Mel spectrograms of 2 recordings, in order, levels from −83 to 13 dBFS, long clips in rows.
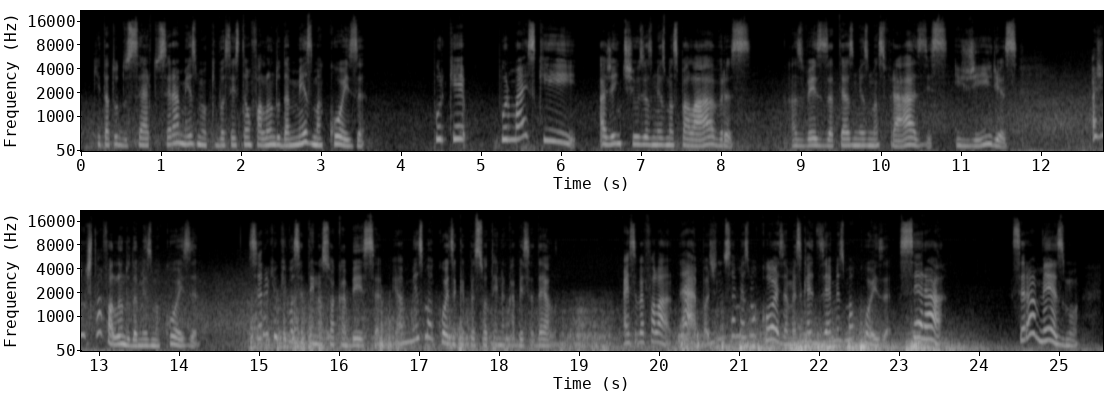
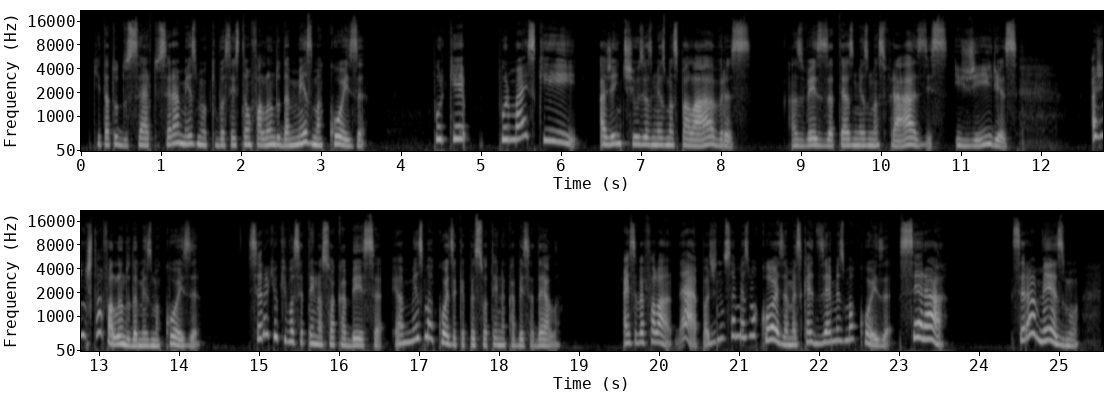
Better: second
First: rain or running water; very loud; throughout; 1 dB above the speech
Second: none

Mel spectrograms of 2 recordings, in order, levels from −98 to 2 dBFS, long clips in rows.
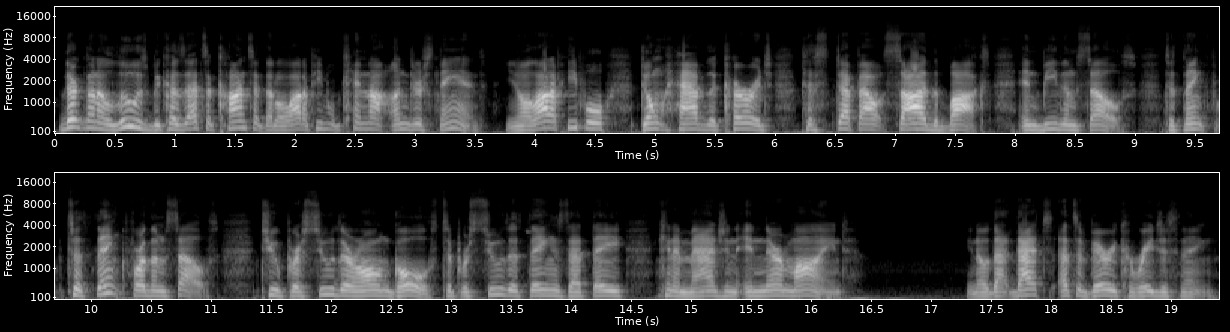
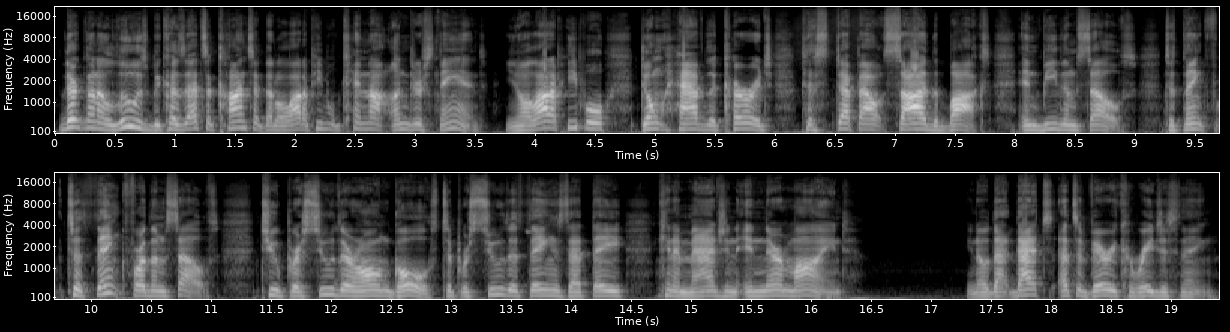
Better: second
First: muffled; very; fading above 1.5 kHz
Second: none

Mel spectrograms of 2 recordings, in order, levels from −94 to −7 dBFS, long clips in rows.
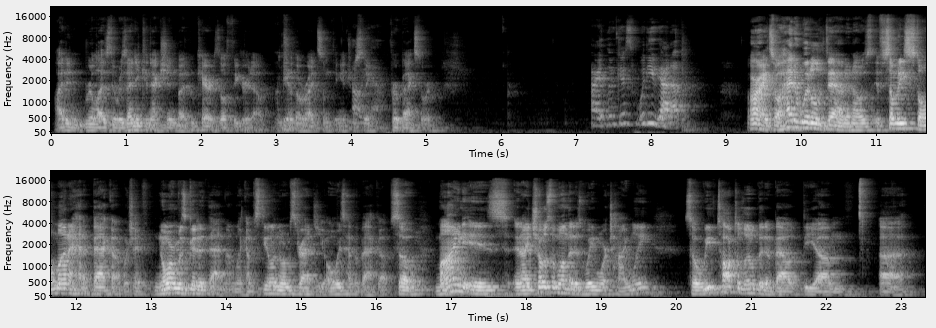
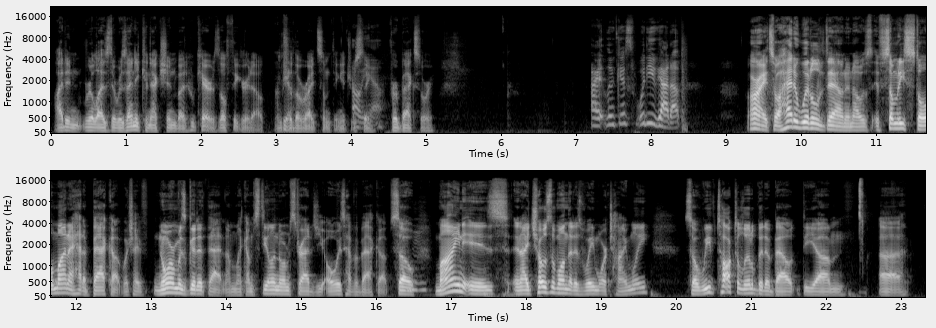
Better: second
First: room echo; slight; dies away in 0.5 s // off-mic speech; somewhat distant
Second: none

